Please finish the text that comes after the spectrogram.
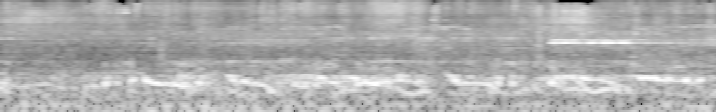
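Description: Pigeons kept at a bird seller's loft coo in low, rolling, repeated phrases nearby, with steady background hiss and no speech.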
